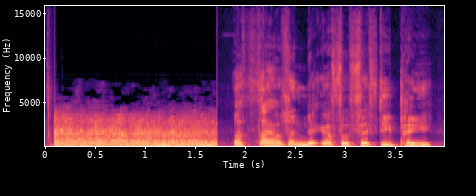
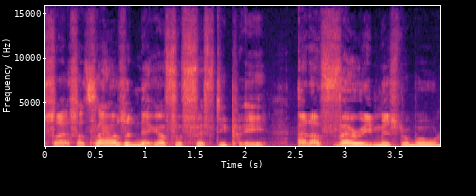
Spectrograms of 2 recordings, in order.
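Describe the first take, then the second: First: Amazed disbelief. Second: Said in the usual way. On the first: Acted. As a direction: drag out "fifty P" slowly, high and amazed. [name] repeats payout amazed.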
